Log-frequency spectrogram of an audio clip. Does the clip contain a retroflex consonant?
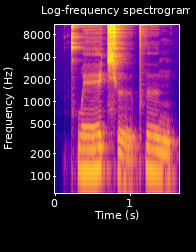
no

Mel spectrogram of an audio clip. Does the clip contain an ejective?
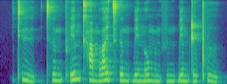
yes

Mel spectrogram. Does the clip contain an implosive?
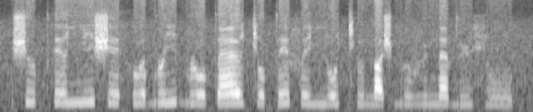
no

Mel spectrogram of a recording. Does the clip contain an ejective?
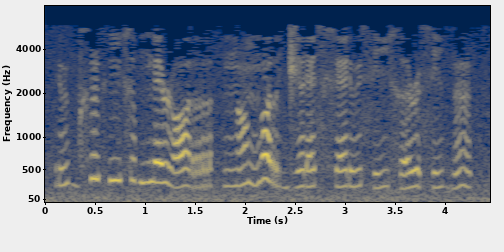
no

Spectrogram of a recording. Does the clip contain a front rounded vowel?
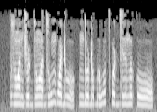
no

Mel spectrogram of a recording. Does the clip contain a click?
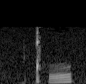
yes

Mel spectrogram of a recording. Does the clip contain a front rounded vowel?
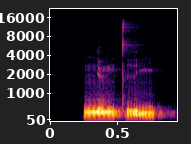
yes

